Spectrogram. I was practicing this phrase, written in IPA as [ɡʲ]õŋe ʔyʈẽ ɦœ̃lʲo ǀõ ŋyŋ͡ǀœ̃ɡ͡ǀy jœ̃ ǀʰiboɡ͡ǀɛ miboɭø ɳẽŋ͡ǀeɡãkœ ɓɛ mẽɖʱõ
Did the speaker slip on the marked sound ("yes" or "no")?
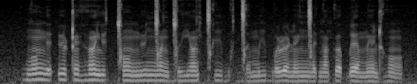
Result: yes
